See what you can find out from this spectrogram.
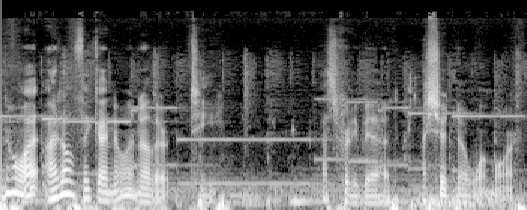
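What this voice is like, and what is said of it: Usual voice. Nothing is said of it.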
